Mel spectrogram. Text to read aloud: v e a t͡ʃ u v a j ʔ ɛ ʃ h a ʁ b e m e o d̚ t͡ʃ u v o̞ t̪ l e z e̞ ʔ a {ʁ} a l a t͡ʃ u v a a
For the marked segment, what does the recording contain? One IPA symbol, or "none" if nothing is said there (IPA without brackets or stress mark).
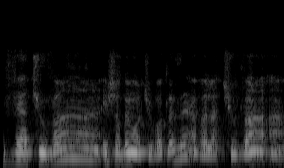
v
